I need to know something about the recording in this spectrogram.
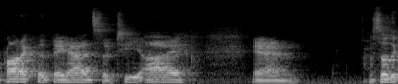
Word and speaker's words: Ti: So I like saying Ti, it rolls off the tongue. But correct way is TI, so I'm gonna try and correct myself and try saying TI in any future videos.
